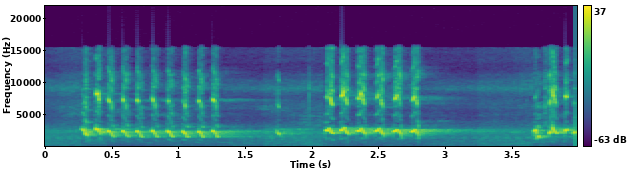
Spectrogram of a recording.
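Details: Sooty-headed bulbul used as a lure, morning and night: a row of about ten quick descending chirps, a short gap, a second faster run, then a final brief phrase.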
